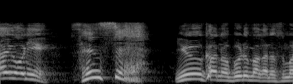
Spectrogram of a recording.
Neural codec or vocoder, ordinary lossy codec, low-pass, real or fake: none; none; 7.2 kHz; real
